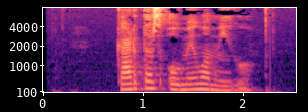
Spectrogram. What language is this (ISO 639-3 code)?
glg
